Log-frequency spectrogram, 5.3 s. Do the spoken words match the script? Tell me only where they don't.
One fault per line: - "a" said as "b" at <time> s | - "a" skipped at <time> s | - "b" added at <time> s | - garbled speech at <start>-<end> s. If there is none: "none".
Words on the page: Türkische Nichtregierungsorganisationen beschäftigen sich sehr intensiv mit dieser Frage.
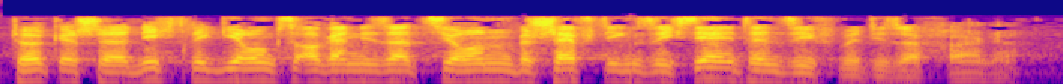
none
